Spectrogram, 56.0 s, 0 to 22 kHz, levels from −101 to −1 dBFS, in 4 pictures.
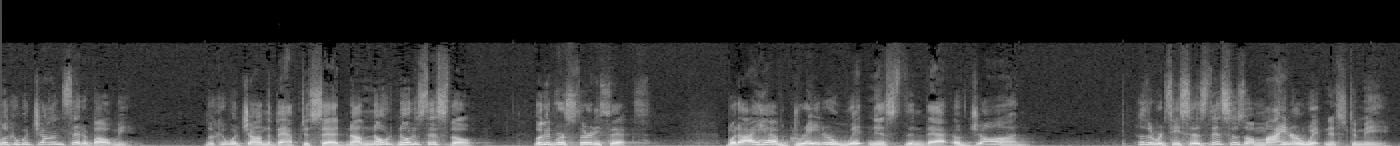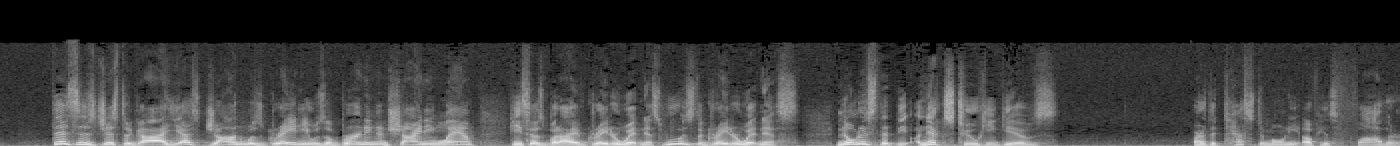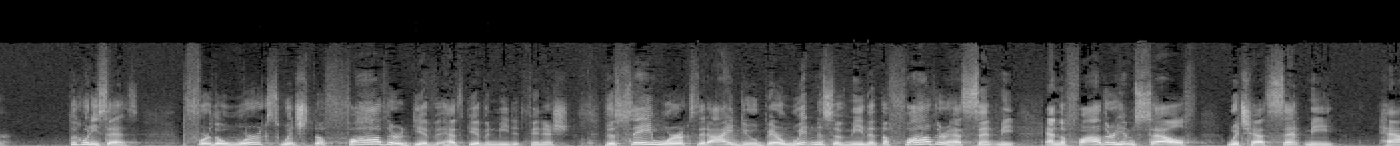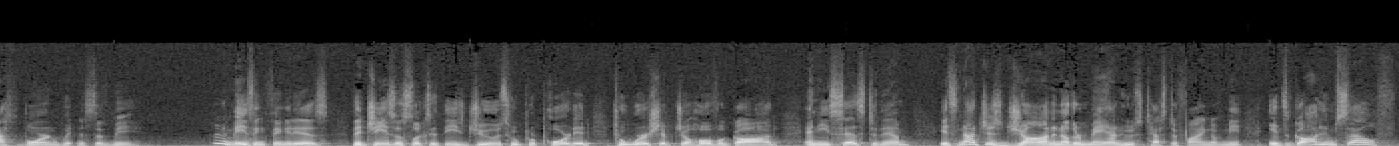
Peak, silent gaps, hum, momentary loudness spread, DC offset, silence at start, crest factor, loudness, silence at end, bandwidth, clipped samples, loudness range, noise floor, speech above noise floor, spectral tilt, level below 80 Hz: -2 dBFS; none; none; 12 LU; under 0.1%; 0 s; 16 dB; -17 LUFS; 0.15 s; 15 kHz; under 0.1%; 6 LU; -47 dBFS; 30 dB; -6 dB/octave; -44 dBFS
